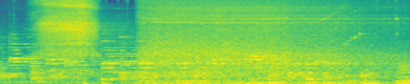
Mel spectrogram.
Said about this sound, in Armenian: Լավ, ես հիմա ուժեղ կպչեմ և ձեր փայտի տնակը օդ կթրցնեմ։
